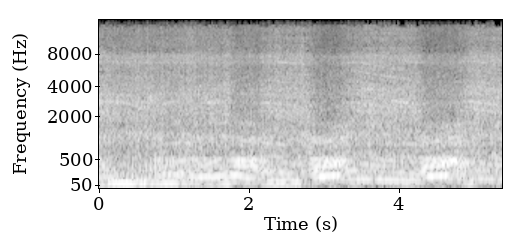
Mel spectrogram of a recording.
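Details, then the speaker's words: Honda Beat ESP scooter after swapping the faulty original injector for a Scoopy injector: engine revs up in smooth rising sweeps, steady low rpm and clean high-rpm pickup, no stumble or misfire; normal revving, fuel delivery healthy. "maka untuk si bit ini dia hidupnya normal ya hidupnya normal pas posisi dig gas RPM atas juga tidak ada kendala sama sekali"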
